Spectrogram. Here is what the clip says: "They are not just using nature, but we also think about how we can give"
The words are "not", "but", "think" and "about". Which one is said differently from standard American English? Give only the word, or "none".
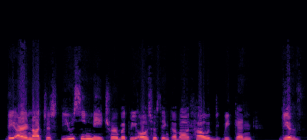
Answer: none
